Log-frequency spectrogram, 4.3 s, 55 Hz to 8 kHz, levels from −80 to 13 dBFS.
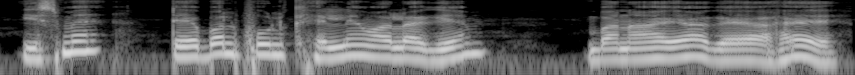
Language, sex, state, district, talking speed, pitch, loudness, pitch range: Hindi, male, Jharkhand, Ranchi, 125 wpm, 180 Hz, -11 LUFS, 160-205 Hz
